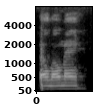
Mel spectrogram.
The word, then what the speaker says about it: Belnome: show so my name is uh bellome and uh you did pronounce it correctly and I'm branding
